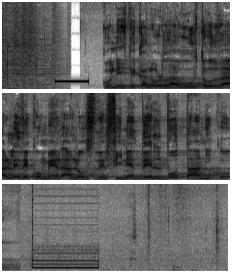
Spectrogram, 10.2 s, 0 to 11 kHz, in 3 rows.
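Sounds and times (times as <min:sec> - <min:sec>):
speech: 0:01.5 - 0:07.0
telephone busy tone on an unanswered call: 0:07.3 - 0:08.3.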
